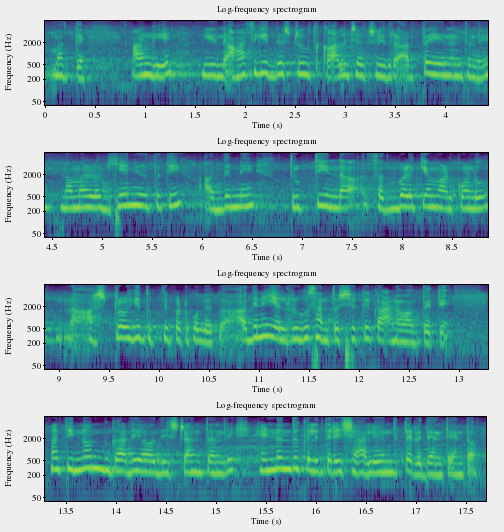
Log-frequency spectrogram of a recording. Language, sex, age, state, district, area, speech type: Kannada, female, 18-30, Karnataka, Yadgir, urban, spontaneous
